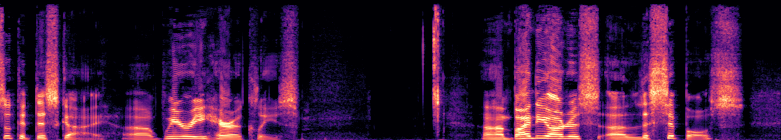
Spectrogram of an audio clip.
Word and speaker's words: Heracles: may know him as hercules um hercules is not the correct pronunciation he's a greek god so he's related to hera so he's heracles and yes that is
